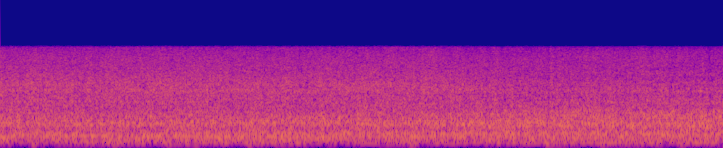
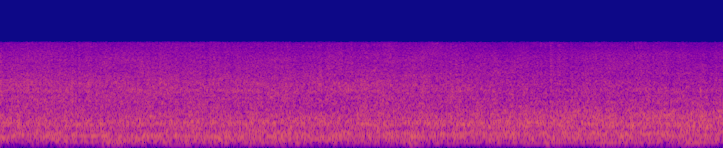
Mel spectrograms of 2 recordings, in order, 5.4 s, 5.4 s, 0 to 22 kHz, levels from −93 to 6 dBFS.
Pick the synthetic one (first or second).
second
